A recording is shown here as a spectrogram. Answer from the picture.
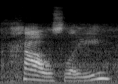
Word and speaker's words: Housley: all these words the English surname Housley our house Lee pronounced H 0 usly Rho u s e le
